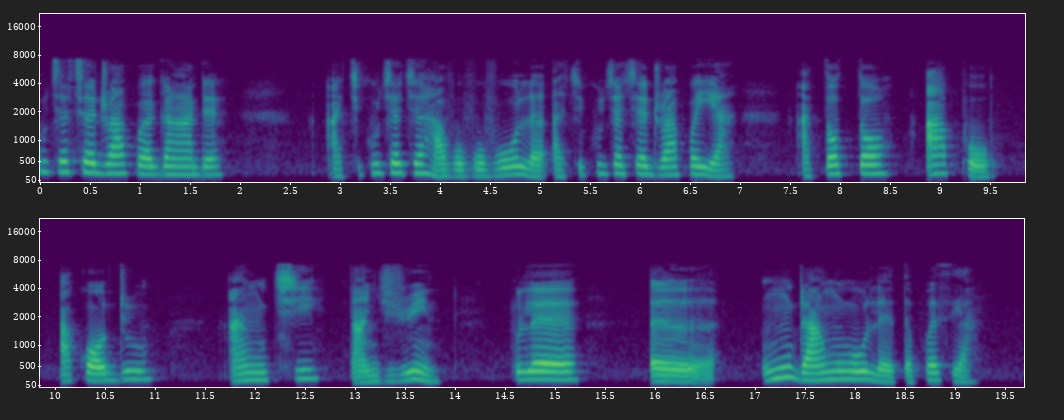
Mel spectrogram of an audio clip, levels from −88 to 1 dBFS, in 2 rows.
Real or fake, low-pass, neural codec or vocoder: real; 7.2 kHz; none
